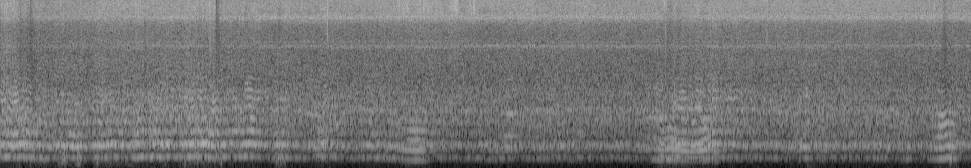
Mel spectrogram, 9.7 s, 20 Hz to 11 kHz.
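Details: Swarm of honey bees captured in a trap in September 2019, unusually late in the season; thick, even buzzing of many bees, slightly louder at the start and swelling again midway.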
